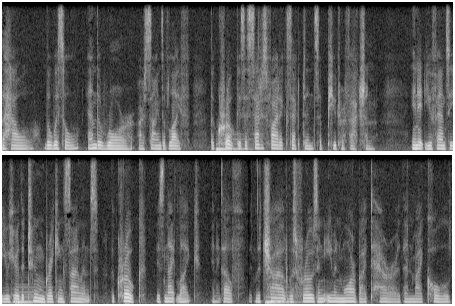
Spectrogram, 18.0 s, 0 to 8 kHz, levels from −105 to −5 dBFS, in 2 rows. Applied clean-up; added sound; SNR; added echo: none; Bowed string instrument; 13 dB; none.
